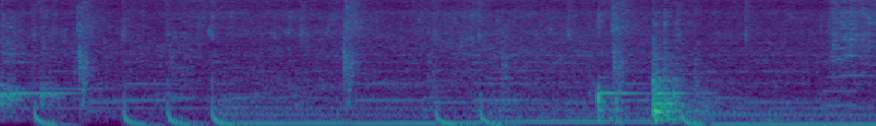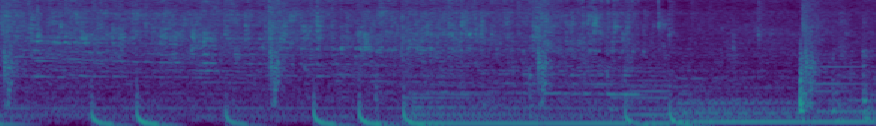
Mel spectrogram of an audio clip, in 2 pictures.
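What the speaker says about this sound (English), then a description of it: "I'm going to add my water." Water splashes and trickles into a pot of garlic for Jamaican-style chicken fricassee amid kitchen clatter and a light sizzle, with a few sharp clinks of utensils.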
